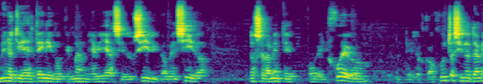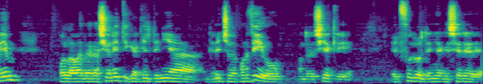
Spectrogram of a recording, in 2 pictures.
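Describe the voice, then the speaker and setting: A man at medium pitch with ordinary pitch variation, talking at a fairly quick pace amid audible room echo. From Argentina, Buenos Aires province (Lincoln). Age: 70s. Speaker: physical trainer. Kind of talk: interview testimony.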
